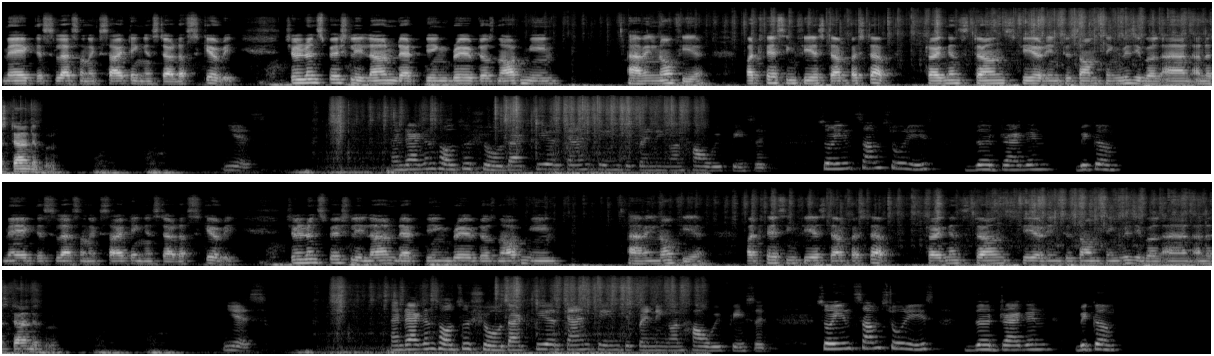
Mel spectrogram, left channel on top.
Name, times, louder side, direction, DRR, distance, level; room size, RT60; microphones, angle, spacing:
voice 1, 0.0-5.5 6.3-7.1 7.4-8.9 9.2-12.6, left 6 dB, 70° left, 0.4 m, -25 dB
sound 1, 5.0-12.5 15.2-19.2, left 2 dB, 20° left, 0.6 m, -35 dB
voice 2, 14.3-14.7 16.0-23.2, right 5 dB, 50° right, 0.4 m, -36 dB
3.1 x 2.1 x 2.2 m
head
